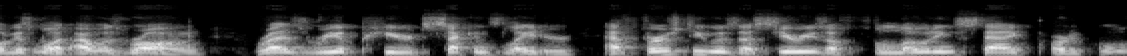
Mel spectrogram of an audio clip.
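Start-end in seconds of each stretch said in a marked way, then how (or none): none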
